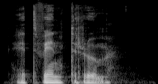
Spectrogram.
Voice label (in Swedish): "Ett Väntrum", "Odotushuone"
